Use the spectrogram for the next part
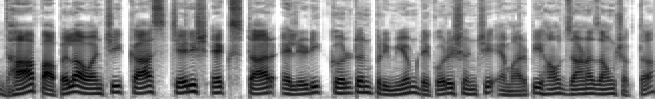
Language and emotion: Goan Konkani, neutral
